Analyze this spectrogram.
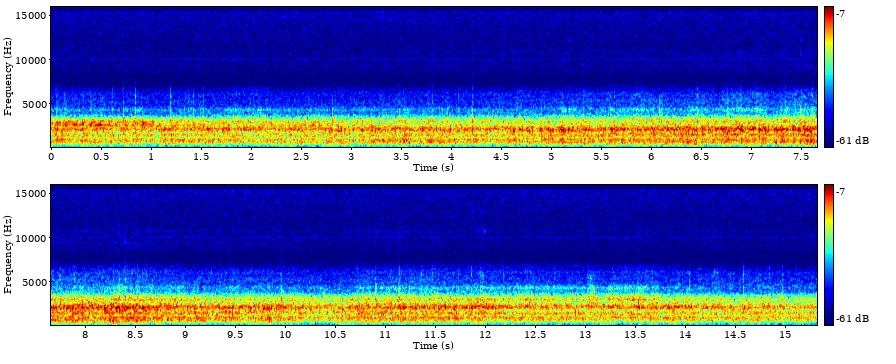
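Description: Steady rush of wind and road noise over a motorcycle-mounted camera's microphone while riding at speed.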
